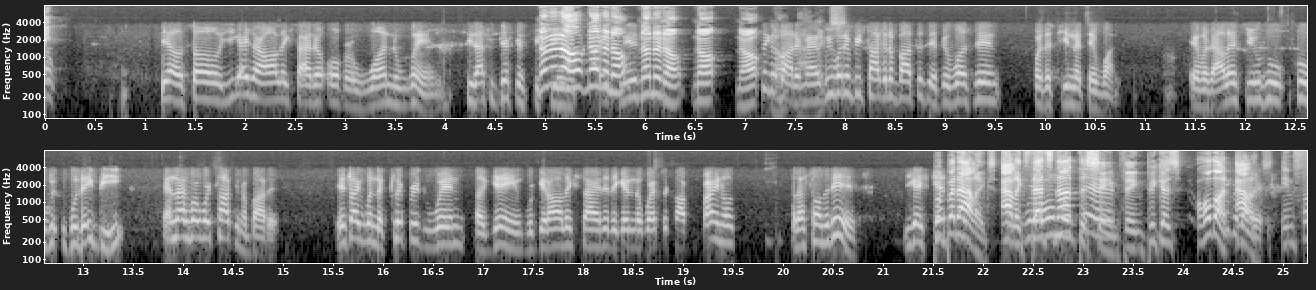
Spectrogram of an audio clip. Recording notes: Take phone calls on UCLA’s big win and USC’s fans being salty.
